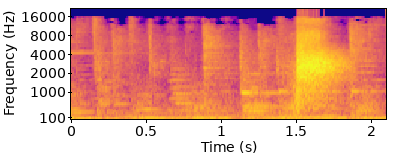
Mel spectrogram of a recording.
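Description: Background music playing, with a short, loud swishing burst about one and a half seconds in, the loudest thing here, which falls away quickly.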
